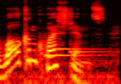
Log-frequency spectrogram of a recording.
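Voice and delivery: big slow high announcement of "Welcome questions"; announcing the point. Shown as a demonstration. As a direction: sing out "Welcome questions" like a headline. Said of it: "moves me to point number three".

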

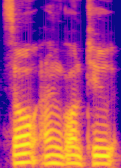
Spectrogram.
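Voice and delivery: normal talking voice

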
